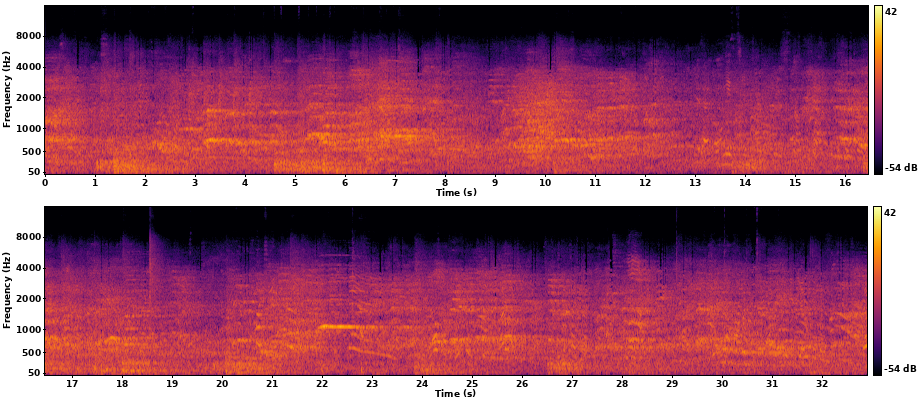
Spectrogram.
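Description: Untranscribed voices talking in a large, echoing gym, with dodgeballs bouncing on the hard court floor now and then.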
